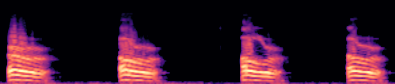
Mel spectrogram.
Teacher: chúng ta đọc nhẹ hơn một chút chúng ta sẽ đọc thiên về phía dấu huyền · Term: nguyên âm ngắn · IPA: ə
